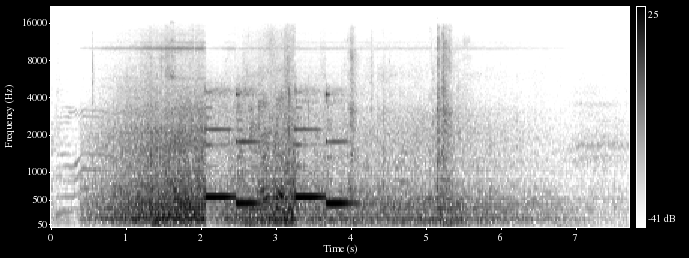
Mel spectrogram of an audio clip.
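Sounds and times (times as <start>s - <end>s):
steady rumble and hiss of a train carriage: 0.4s - 7.7s
New York subway train door chime with two descending bell-like notes: 1.6s - 6.6s.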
